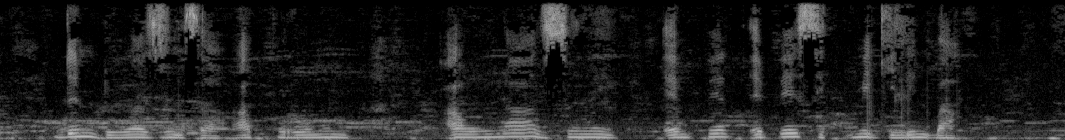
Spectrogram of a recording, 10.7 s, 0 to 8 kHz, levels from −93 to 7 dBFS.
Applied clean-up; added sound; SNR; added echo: none; none; none; none.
